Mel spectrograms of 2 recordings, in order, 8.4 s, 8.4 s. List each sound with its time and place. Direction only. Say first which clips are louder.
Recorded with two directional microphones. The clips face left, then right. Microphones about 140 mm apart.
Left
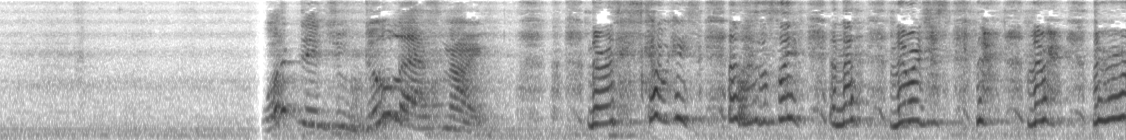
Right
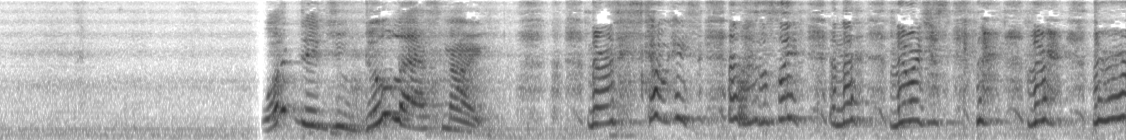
2.0 s a woman's voice: right 5 dB; 35° right (ahead or behind)
3.9 s a woman's voice: even; centre (ahead or behind)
